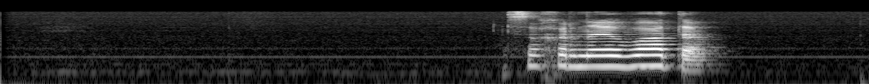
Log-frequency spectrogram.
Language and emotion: Russian, sad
